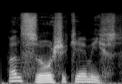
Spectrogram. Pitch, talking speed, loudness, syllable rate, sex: 115 Hz, 245 wpm, -15 LUFS, 4.8 syllables/s, male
